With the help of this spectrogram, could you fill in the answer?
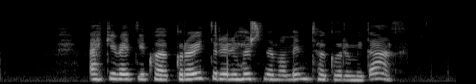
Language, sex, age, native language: Icelandic, female, 30-39, Icelandic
